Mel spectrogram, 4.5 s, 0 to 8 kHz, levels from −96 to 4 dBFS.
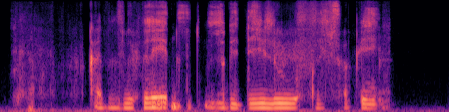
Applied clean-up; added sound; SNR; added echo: neural diffusion model UNIVERSE++.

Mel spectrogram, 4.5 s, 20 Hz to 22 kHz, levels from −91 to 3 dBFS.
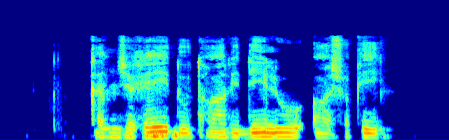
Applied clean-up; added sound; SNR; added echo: none; none; none; none.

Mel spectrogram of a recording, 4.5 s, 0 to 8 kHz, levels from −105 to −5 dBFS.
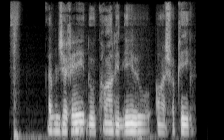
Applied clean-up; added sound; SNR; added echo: neural mask model DeepFilterNet 3.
